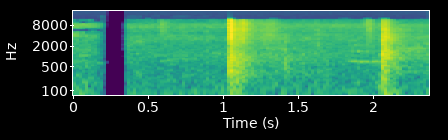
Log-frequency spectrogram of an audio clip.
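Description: One sharp bang about a second in, from vehicles burning in a large fire, over continuous low background noise.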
